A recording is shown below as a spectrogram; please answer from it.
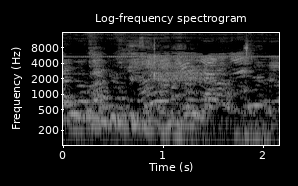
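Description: Faint background chatter of several voices in a hall, well below the level of the main speaker's voice.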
